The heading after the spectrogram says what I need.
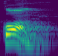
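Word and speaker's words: comb: आ रहा है तो बी क्या रखना है, साइलेंट रखना है, तो ये हो जाएगा कॉम।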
